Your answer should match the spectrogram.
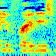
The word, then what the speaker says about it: Euphrates: Long ago, your ancestors, including Terah, the father of Abraham, and Noah, lived beyond the Euphrates. Is that how you say it now? – Euphrates River, and worship other gods."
